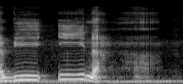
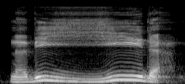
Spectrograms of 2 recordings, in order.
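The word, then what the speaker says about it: النَّبِيِّينَ: Bacaannya ini bukan mad asli tapi disebut namanya mad tamkin. Kenapa? Karena terdapat 2 iya di sini ya. Nabiyina. Kalau di imam yang lain bacanya nabiina. Tapi di sini yang Imam Hafaz yang kita anut dalam pembacaan kita ini nabiyyina.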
